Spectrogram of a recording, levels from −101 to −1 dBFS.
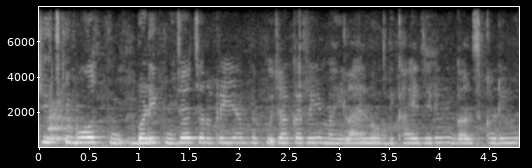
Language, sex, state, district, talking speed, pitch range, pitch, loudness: Hindi, female, Uttar Pradesh, Hamirpur, 310 wpm, 255-270 Hz, 265 Hz, -19 LUFS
